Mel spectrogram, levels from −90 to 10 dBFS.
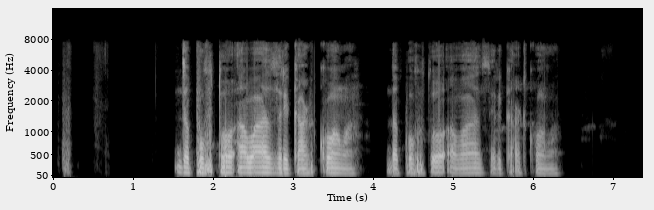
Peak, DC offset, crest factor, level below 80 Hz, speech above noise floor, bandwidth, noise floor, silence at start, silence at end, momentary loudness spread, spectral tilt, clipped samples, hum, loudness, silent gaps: -2 dBFS; under 0.1%; 20 dB; -48 dBFS; 57 dB; 8 kHz; -75 dBFS; 0.1 s; 1.05 s; 14 LU; -6.5 dB/octave; under 0.1%; none; -19 LUFS; 0.34-0.44 s, 0.74-1.24 s, 1.34-1.52 s, 4.02-4.11 s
